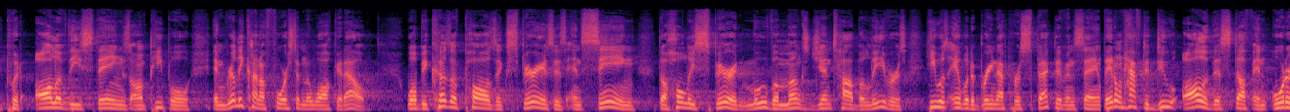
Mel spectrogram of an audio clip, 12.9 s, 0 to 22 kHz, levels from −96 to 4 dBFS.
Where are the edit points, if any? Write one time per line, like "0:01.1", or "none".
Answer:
0:11.0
